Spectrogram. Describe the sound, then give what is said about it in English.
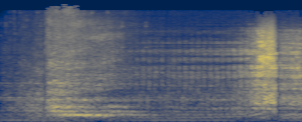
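A loud creature roar from a shapeshifter in full shifted form bursts in and stretches into a long, wavering howl, closing with a sharp, harsh flare of noise; no one speaks. “In the middle of all of this, you hear a roar.”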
